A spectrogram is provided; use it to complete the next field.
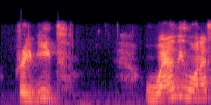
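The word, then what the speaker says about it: привіт: we say hi hello we will say previet so it's a very soft sound in the end of the word previet when we want to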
